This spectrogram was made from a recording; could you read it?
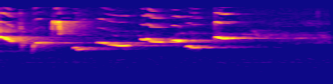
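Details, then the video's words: Eurasian blackcap, a good singer, in a forest, giving a short burst of clear, melodious whistles that slide and drop in pitch, loud and close, then fading out. "черноголовая славка поет в лесу"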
